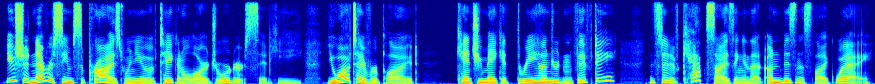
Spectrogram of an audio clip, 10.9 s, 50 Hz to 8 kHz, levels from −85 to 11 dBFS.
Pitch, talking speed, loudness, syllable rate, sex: 200 Hz, 185 wpm, -19 LUFS, 5.3 syllables/s, female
